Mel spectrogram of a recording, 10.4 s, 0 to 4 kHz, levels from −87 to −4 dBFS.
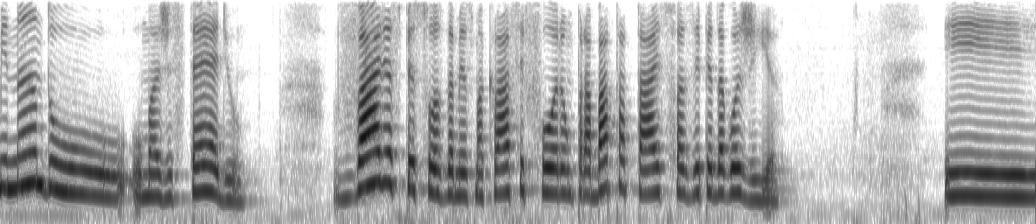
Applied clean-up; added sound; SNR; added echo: none; none; none; none.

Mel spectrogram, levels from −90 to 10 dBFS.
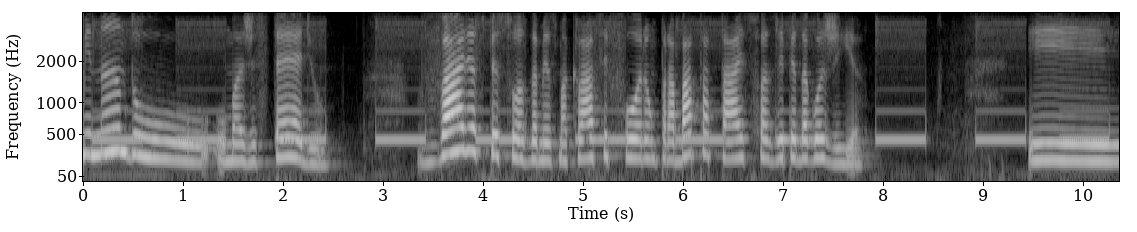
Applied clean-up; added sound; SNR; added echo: none; Telephone; 12 dB; none.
